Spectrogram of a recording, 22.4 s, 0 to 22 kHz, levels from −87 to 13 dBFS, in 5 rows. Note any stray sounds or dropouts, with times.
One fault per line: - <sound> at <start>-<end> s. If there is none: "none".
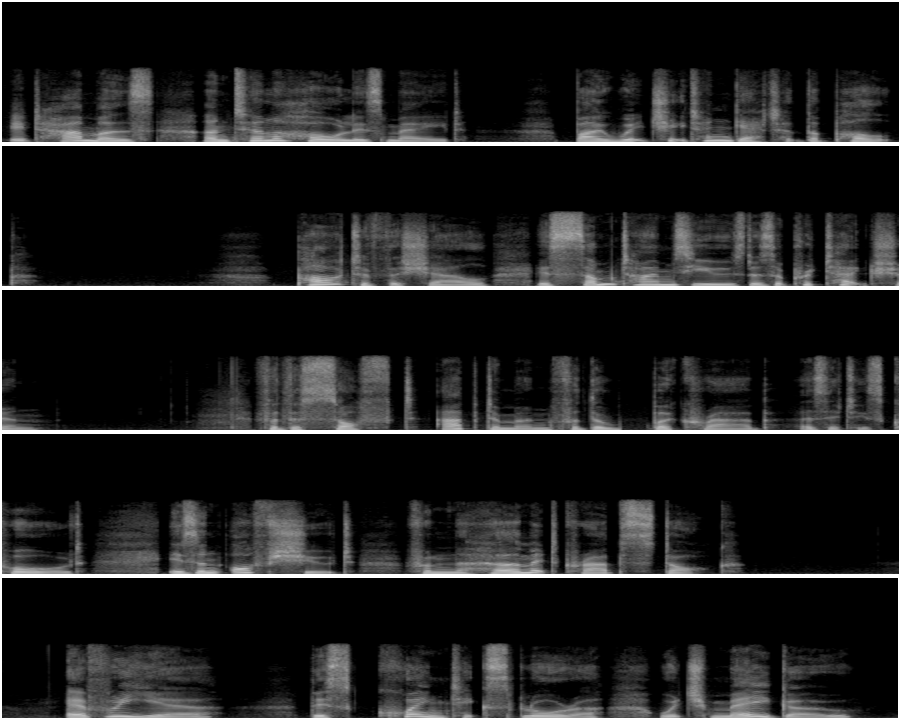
- dropout at 12.1-12.2 s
